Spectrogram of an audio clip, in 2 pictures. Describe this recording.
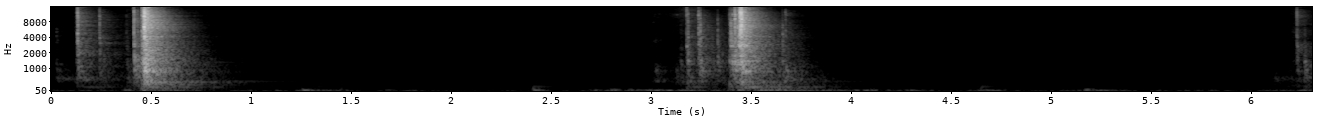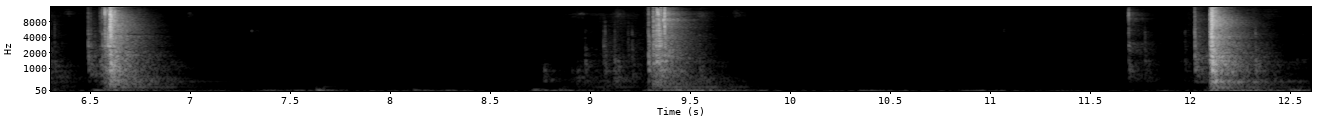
Locking Door 2
Locking the door.
door, lock, locking, locking-door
